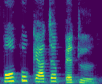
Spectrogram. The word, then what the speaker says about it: Popocatepetl: how to pronounce it it is Popocatepetl for poor cat pet fur when it is not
